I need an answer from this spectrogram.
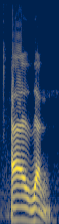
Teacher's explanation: huruf zal jangan kita naikkan pangkal lidahnya sehingga menjadi dha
